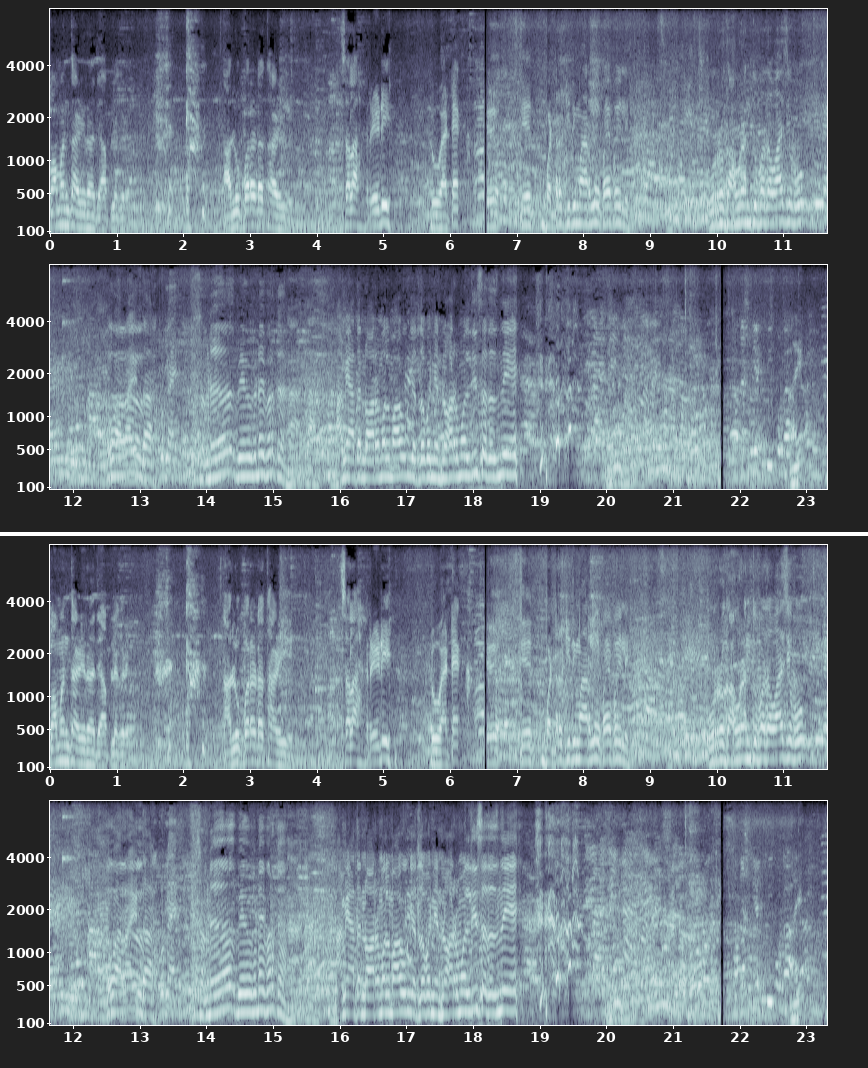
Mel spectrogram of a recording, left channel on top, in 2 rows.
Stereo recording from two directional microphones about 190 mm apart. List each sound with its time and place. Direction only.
0.0 s a man's voice: 25° right (ahead or behind)
2.6 s a man's voice: centre (ahead or behind)
10.1 s a man's voice: 5° right (ahead or behind)
12.5 s a man's voice: centre (ahead or behind)
14.0 s a man's voice: 40° right (ahead or behind)
16.0 s a man's voice: centre (ahead or behind)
